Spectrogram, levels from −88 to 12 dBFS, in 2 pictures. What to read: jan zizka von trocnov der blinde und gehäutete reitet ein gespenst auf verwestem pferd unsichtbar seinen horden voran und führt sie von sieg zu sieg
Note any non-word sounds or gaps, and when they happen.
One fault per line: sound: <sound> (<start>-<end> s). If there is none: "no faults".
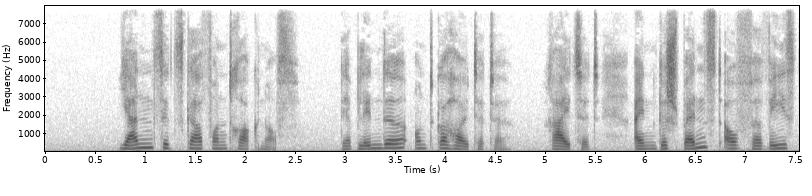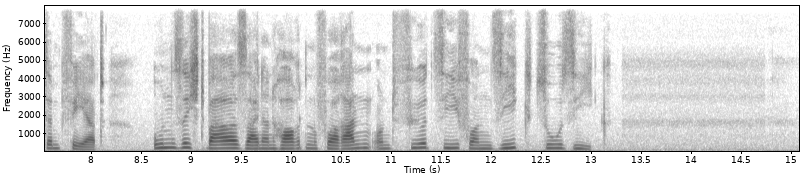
no faults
